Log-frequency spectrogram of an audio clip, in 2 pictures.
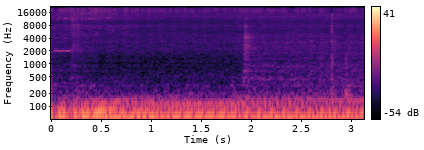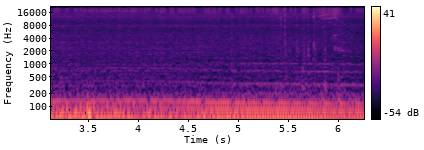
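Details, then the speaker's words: Nissan 370Z Nismo with long-crank complaint, running with fuel pressure gauge showing no pressure and very short pump cycles: deep, uneven rumble with unsteady beat; runs rough, possibly low fuel pressure or faulty gauge. "So it's running, but you can tell it's not running great."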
